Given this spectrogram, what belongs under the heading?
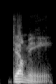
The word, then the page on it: dummy: American English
